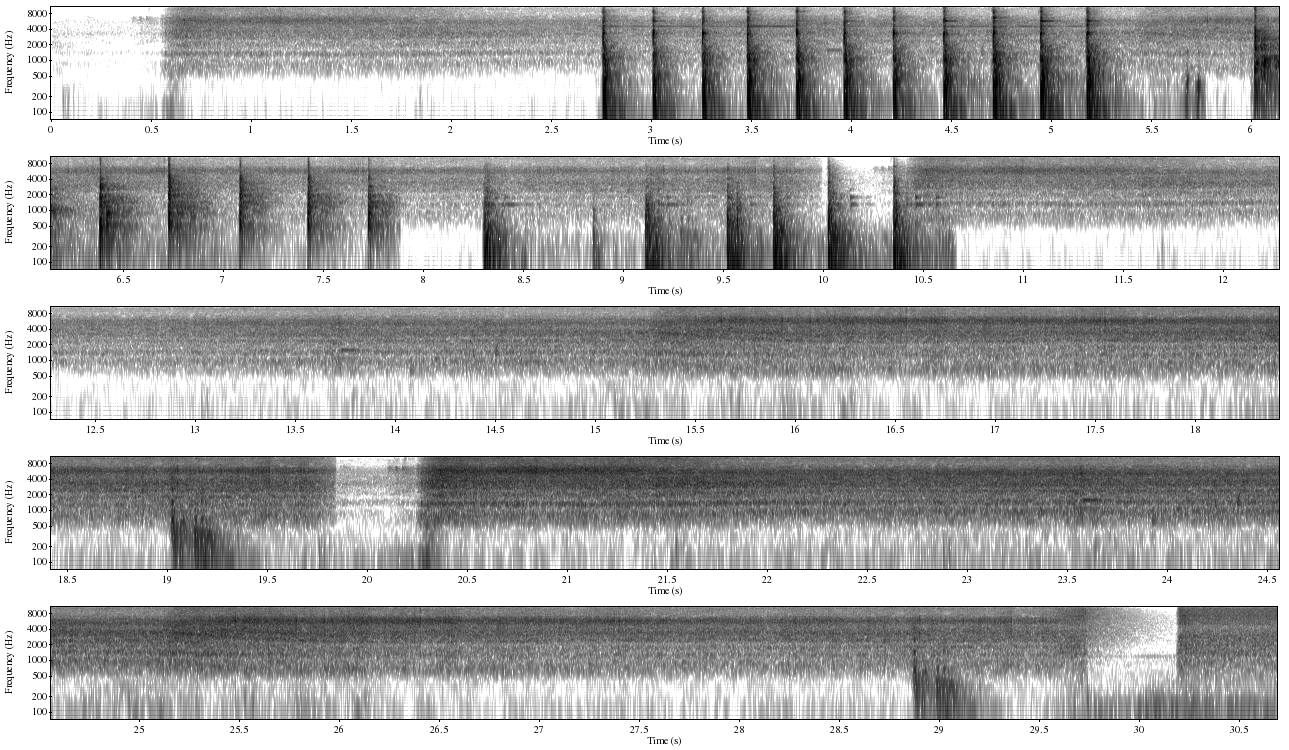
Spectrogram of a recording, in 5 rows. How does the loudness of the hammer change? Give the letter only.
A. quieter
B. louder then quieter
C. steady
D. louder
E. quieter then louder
A.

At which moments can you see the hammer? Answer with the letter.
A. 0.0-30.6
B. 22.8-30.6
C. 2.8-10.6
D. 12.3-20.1
C.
